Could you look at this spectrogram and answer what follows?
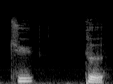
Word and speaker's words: peux: peux, okay, then tu, tu peux, same pronunciation and same spelling or writing, okay, P-E-U-X, okay, don't pronounce the final X, tu peux, okay, je peux, tu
